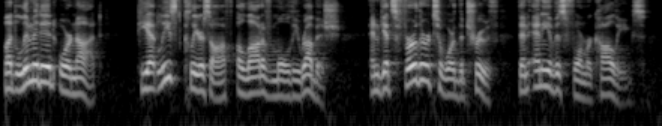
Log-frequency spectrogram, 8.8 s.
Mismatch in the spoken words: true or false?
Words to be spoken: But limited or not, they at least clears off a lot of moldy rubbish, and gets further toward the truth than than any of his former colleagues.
true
